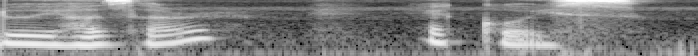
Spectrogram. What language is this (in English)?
Assamese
